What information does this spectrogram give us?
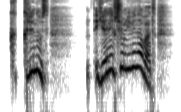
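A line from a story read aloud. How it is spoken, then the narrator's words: Breathless stammering. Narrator (Russian): задыхаясь, пролепетал он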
